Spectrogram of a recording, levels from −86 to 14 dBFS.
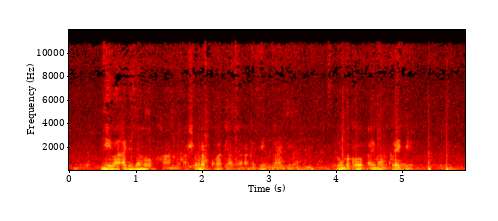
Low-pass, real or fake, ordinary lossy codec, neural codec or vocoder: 10.8 kHz; real; MP3, 48 kbps; none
